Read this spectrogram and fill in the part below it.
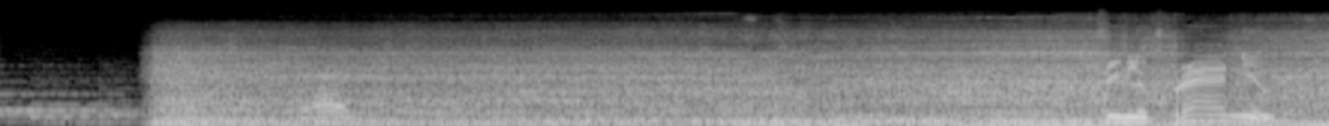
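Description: A tractor engine rumbles steadily and grows louder as the tractor approaches.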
